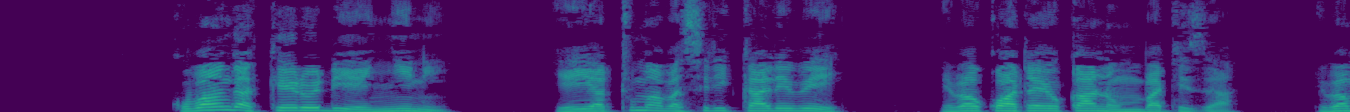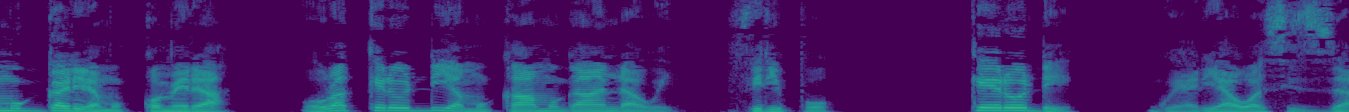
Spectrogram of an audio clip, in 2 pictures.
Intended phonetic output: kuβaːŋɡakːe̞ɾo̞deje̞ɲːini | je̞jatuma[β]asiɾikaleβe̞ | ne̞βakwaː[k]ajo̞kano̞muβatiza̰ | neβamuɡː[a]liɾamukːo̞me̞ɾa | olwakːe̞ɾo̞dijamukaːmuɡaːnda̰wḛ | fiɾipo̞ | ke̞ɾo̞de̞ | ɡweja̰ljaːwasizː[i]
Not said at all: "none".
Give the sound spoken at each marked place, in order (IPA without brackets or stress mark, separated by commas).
β, t, a, a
